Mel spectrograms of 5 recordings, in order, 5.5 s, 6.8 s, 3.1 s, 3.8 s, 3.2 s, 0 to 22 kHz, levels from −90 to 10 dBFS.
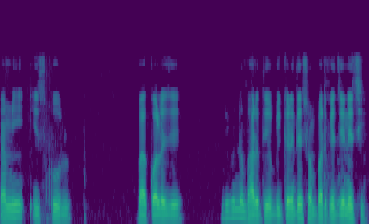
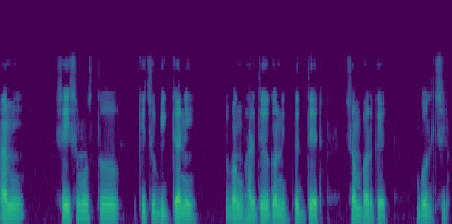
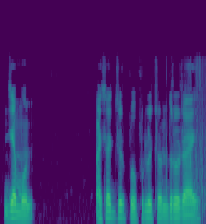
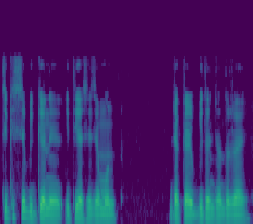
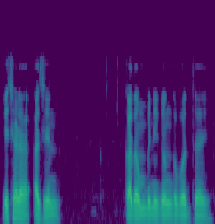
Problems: none marked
